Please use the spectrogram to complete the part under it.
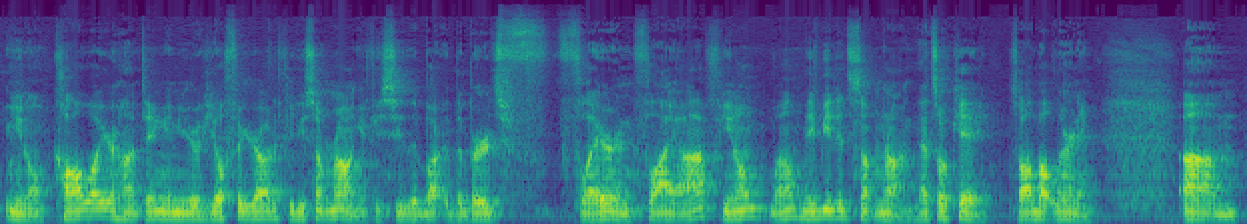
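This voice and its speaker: In this informal instructional talk, a man who hunts as a hobby shows how to call ducks and encourages the listener in a relaxed, chatty manner. His voice is on the low side with a fairly bright tone.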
